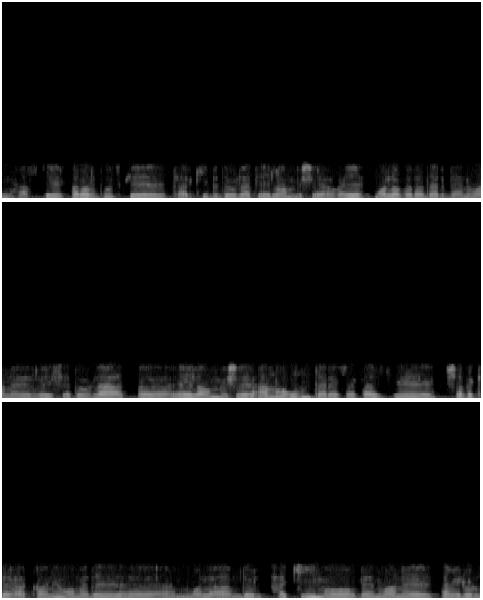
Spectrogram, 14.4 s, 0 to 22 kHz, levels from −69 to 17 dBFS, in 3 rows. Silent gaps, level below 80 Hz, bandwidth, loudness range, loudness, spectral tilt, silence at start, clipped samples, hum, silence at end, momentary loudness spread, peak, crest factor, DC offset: none; -68 dBFS; 4.2 kHz; 2 LU; -28 LUFS; -5.5 dB/octave; 0 s; under 0.1%; none; 0 s; 7 LU; -8 dBFS; 18 dB; under 0.1%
